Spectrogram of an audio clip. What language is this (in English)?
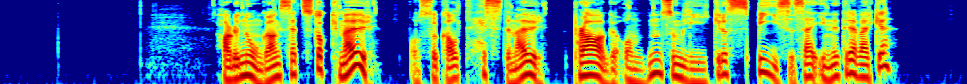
Norwegian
